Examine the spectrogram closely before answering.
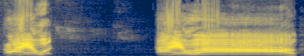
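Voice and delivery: loud high yell; shouting. Acted. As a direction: yell it across the room. Yelling a name out.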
